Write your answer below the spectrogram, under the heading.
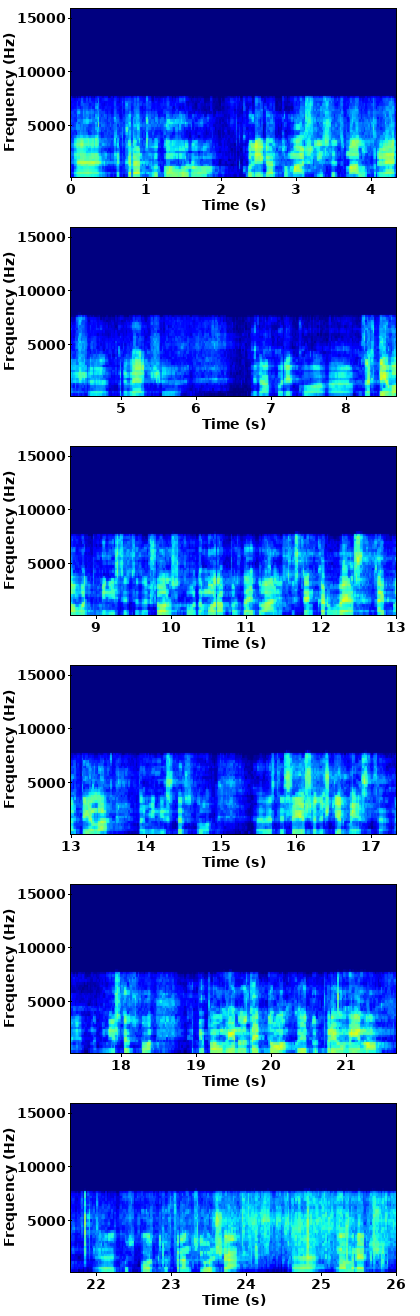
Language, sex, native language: Slovenian, male, Slovenian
